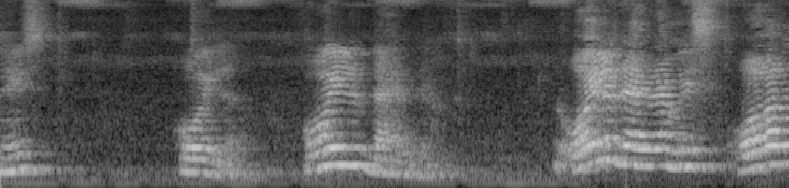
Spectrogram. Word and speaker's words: Euler: the spelling is EU and ER at the pronunciation is Euler Euler diagram the oil rich Wakile diagrams say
